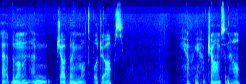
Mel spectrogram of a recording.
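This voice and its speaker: A man playing a gentle, slightly bashful demon in a soft, soothing, intimate ASMR comfort roleplay. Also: on the low side, fairly even intonation, vocal fry, a little hiss or hum. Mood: calm, explanatory. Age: young adult. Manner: soothing, hushed, unhurried, tender.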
